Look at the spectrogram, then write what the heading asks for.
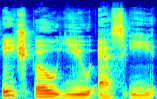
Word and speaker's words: house: That's H-O-U-S-E, and the S there is pronounced as a Z. So in house, the noun becomes a verb, that S turns into a Z pronunciation.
